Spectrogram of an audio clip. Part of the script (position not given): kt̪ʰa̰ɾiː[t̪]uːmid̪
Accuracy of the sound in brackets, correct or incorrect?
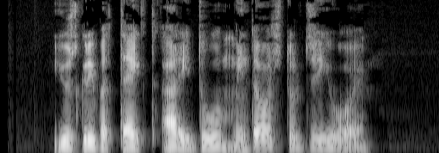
incorrect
